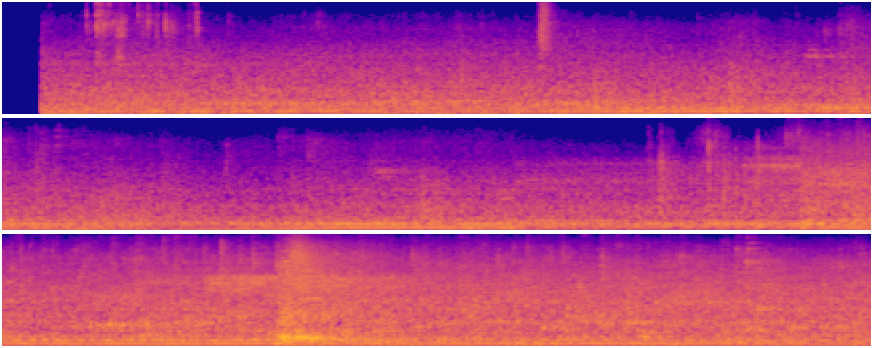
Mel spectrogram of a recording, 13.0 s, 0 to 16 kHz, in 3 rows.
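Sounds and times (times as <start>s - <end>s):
steady low hum: 0.2s - 10.0s
toilet flush water rushing: 7.7s - 13.0s.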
